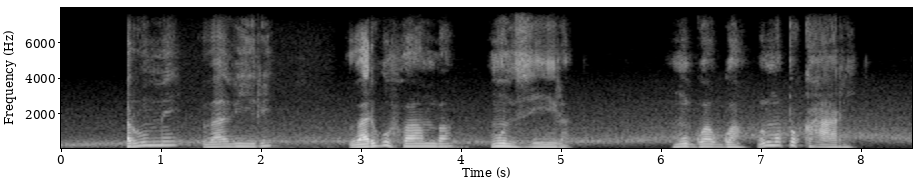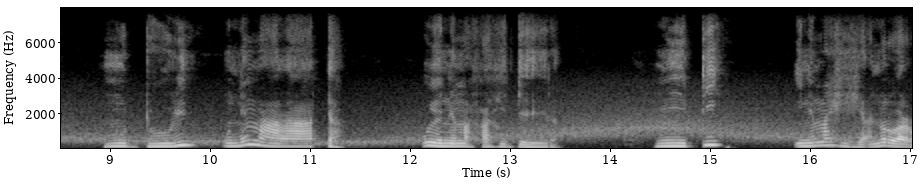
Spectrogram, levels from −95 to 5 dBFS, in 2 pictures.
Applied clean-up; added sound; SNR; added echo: none; Wind; 18 dB; none.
